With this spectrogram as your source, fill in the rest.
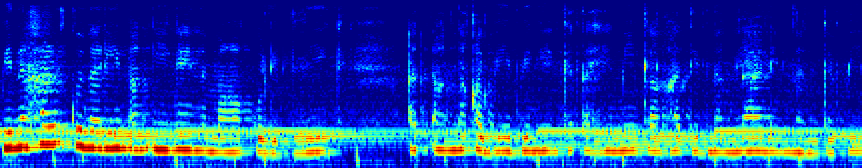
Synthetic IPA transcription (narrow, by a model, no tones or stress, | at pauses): pɪnɐɦalkonɐɾinʔɐŋʔiːŋɐjnɐmɐŋakʊlɪɡlɪɡ | ʔɐt̪ʔɐŋnɐkɐbiːbɪŋɪŋkɐt̪ɐɦimikɐŋɦɐt̪id̪̚nɐŋlaːlɪmnɐŋɡɐbi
